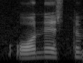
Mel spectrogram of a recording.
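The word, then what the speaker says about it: honest: होता है प्यारे मित्रों ऑनेस्ट में देखिए एच लिखा हुआ है लेकिन आपको क्या है इसमें एच नहीं पढ़ना है क्या पढ़ना है ओ एन ई एस यानी एच इसमें सिर्फ क्या होता है साइलेंट होता है ठीक है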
